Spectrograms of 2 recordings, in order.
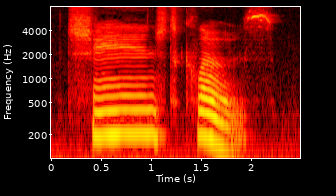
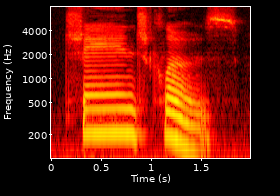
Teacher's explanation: it's hard to distinguish between the present tense and the past tense when we have a j sound and then a d and then a consonant so now we let out a little air on that D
